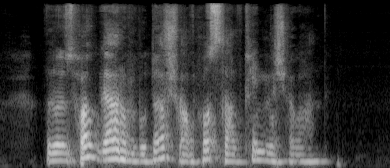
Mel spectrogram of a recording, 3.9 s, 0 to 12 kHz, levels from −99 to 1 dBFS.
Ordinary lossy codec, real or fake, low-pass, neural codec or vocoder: AAC, 48 kbps; fake; 10.8 kHz; codec, 24 kHz, 1.5 kbps, HILCodec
